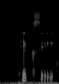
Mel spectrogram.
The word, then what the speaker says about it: PKCE: PKCE pronounced Pixie.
